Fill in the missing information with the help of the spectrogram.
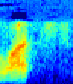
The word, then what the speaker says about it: Lutz: His name is Kellan Lutz, and it's not a coincidence that it rhymes with gut.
